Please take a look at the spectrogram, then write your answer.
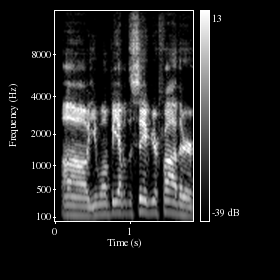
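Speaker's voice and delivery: ordinary talk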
